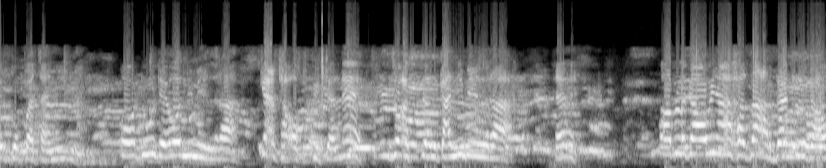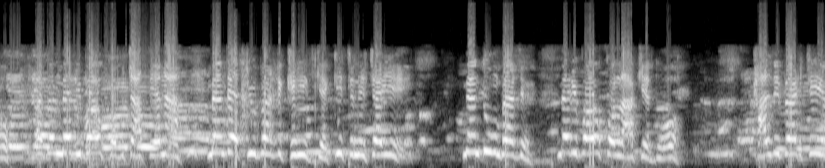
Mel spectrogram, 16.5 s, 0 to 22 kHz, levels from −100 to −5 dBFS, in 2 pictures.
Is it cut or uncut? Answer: uncut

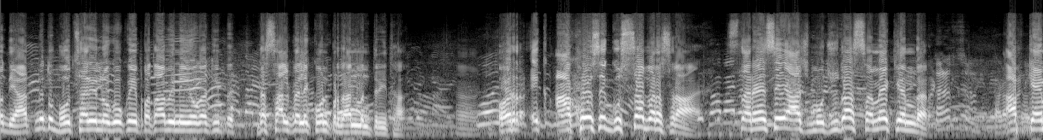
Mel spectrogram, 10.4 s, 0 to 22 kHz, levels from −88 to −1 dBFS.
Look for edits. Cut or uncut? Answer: cut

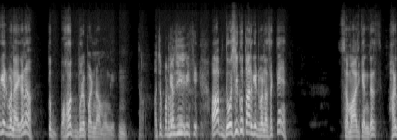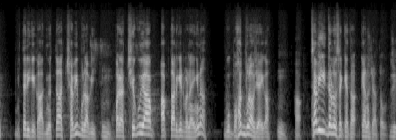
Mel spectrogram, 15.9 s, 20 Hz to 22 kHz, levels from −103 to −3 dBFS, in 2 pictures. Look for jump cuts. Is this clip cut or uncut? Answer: uncut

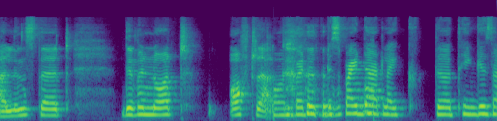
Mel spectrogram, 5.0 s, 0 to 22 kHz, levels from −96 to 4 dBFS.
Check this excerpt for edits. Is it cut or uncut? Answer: cut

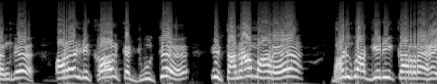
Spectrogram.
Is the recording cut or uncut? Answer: uncut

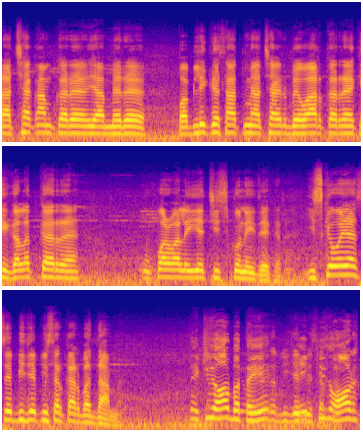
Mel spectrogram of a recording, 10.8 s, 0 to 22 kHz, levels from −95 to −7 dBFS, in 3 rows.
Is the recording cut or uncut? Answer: uncut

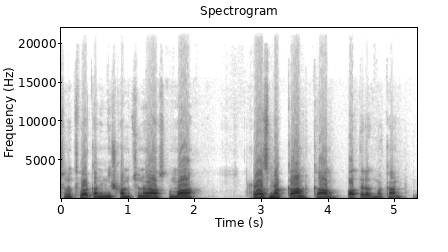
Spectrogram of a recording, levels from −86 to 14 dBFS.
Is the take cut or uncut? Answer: uncut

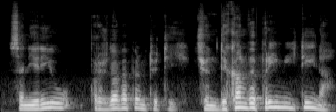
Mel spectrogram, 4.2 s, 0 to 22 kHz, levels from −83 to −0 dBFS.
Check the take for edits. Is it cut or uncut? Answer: uncut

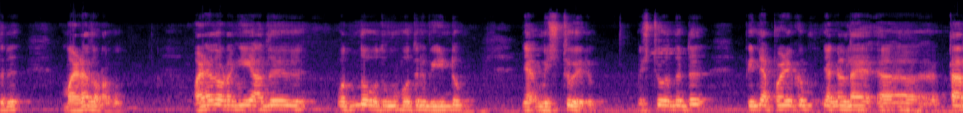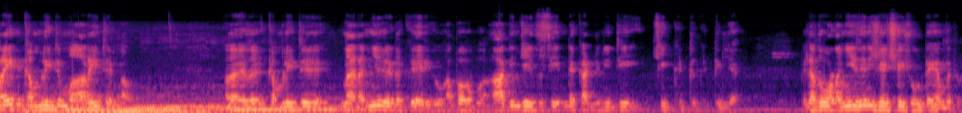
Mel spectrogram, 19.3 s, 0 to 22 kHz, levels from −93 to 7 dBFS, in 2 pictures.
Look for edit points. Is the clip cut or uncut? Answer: uncut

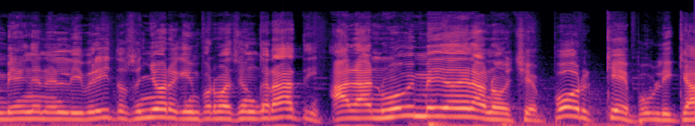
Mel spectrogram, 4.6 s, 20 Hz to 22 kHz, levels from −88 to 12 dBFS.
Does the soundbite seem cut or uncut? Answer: uncut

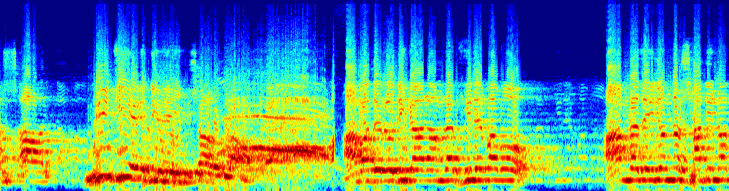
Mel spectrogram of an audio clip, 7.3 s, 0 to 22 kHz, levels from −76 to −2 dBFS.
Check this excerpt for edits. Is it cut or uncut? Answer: cut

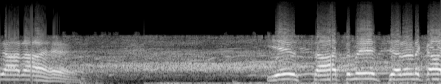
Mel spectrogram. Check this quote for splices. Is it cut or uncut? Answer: uncut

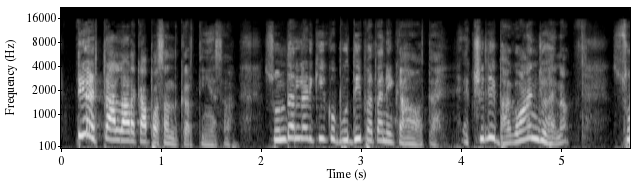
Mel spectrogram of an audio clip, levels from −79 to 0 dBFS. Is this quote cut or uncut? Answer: uncut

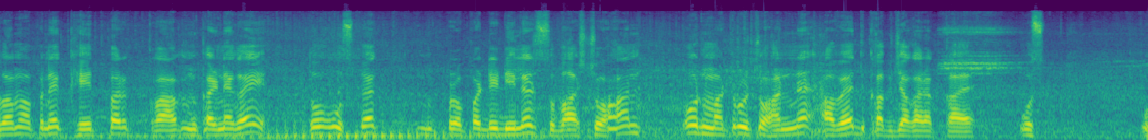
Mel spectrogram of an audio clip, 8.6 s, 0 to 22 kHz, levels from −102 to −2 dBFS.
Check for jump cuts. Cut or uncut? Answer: uncut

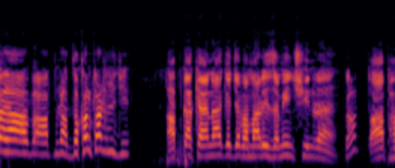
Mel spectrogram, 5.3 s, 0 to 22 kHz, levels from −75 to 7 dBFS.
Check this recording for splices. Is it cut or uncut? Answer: uncut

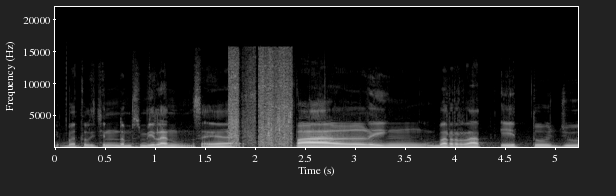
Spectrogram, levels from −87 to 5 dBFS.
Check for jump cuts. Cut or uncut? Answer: cut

